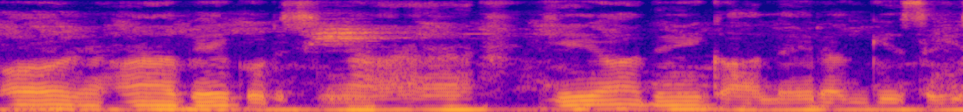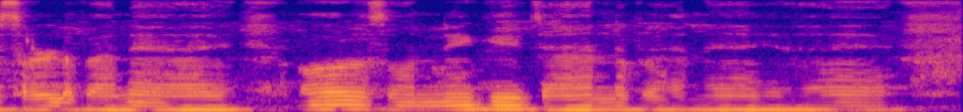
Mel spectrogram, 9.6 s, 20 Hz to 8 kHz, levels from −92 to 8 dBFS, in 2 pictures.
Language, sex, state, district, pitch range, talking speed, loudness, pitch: Hindi, male, Uttar Pradesh, Hamirpur, 95-105 Hz, 125 wpm, -19 LUFS, 95 Hz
